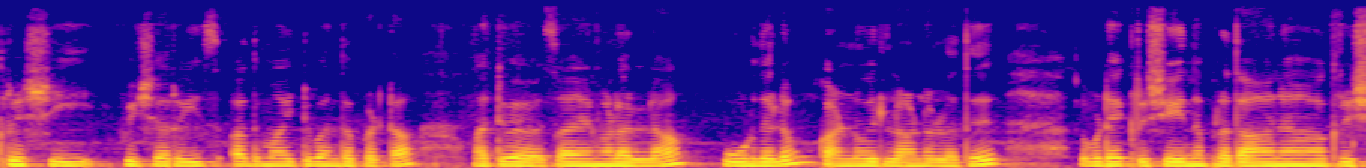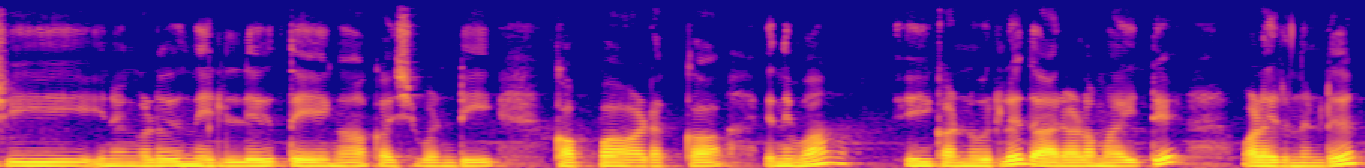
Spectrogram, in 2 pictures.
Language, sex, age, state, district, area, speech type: Malayalam, female, 30-45, Kerala, Kannur, rural, spontaneous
